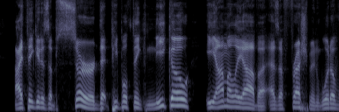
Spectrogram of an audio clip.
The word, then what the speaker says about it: Nico Iamaleava: Did I say his name wrong? I don't think so. I think you nailed it. Nico Iamaleava. Now I screwed it up. Nico Iamaleava.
